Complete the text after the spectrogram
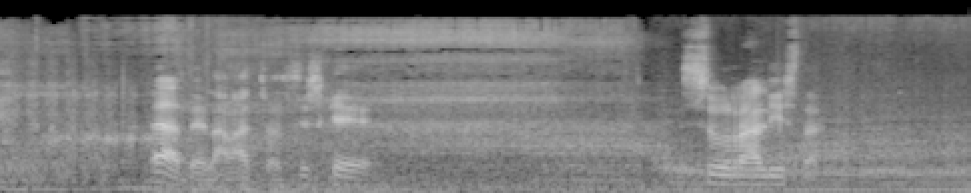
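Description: A young man talks and laughs with animation into a microphone.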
